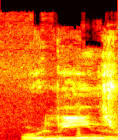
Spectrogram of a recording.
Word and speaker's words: Orléans: up all the ah orleans rhymes with jolene right okay on the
